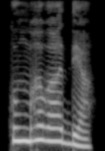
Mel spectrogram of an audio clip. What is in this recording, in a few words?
"ಕುಂಭವಾದ್ಯ", kannada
